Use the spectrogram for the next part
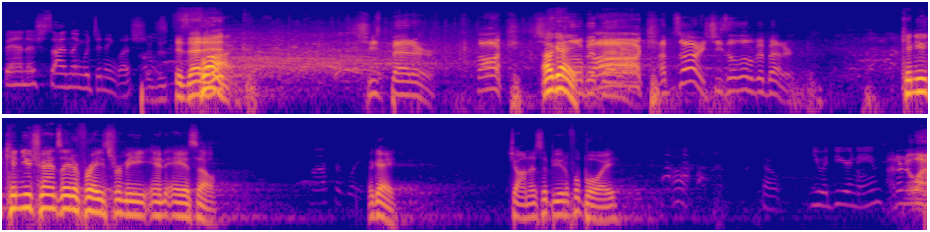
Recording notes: a completely wild live show during RTX Austin 2018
